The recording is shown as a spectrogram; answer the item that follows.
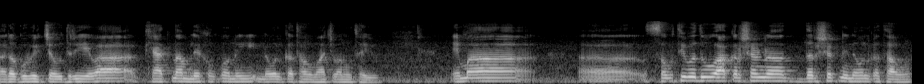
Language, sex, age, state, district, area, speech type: Gujarati, male, 60+, Gujarat, Rajkot, urban, spontaneous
